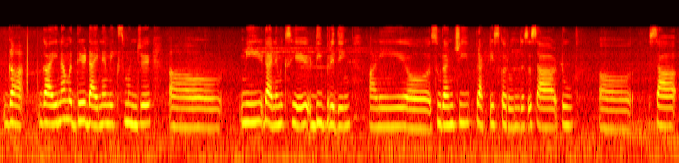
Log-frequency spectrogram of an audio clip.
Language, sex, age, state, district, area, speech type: Marathi, female, 18-30, Maharashtra, Pune, urban, spontaneous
